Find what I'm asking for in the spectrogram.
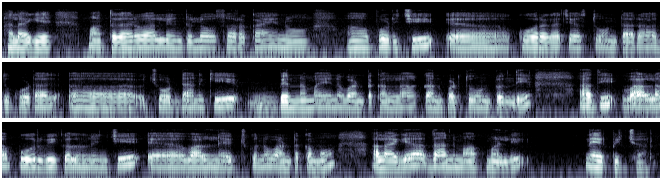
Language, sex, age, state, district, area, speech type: Telugu, female, 30-45, Andhra Pradesh, N T Rama Rao, urban, spontaneous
